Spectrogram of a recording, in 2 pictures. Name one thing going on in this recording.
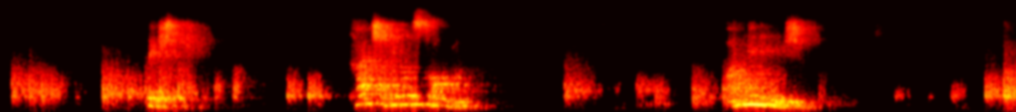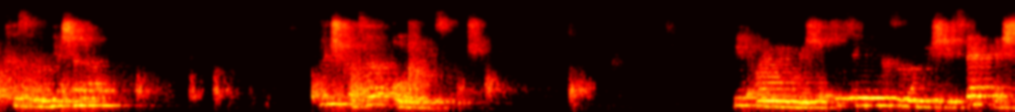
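A young woman speaks slowly and clearly close by.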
